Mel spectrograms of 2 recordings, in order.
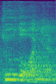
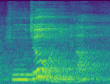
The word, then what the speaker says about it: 휴저왕: 우리는 효도왕이라고 하는데 도적 도자를 썼다고 도자를 읽으면 큰일 납니다. 도둑을 만나는 거예요. 도적 도자는 흉노의 왕을 말할 때는 저로 읽으라고 어느 표로씩 다 그려져 있어요. 그런데 휴저왕이라고 읽어주는 학자들이 별로 없어요. 휴도왕이라고 해요. 휴저왕입니다.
